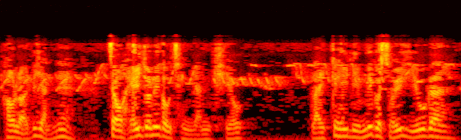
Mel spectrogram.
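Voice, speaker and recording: An actor playing a gentle, melancholy man in love, speaking earnestly and theatrically in Cantonese radio drama style. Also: a little high, lively intonation, fairly quick, lightly acted. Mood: storytelling. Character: lovestruck, gentle, self-deprecating melancholy man. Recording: dull lo-fi audio with noise.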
